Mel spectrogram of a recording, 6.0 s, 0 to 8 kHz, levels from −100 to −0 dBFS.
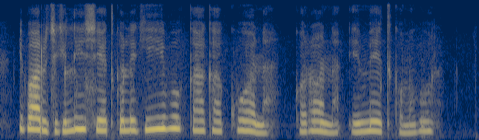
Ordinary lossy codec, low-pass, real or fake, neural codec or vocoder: none; 7.2 kHz; fake; vocoder, 22.05 kHz, 80 mel bands, WaveNeXt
